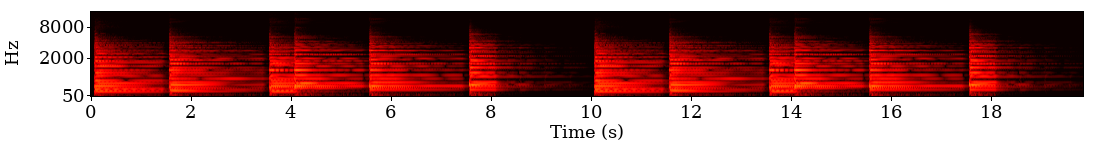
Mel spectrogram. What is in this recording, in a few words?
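Bb Major Nice Progression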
